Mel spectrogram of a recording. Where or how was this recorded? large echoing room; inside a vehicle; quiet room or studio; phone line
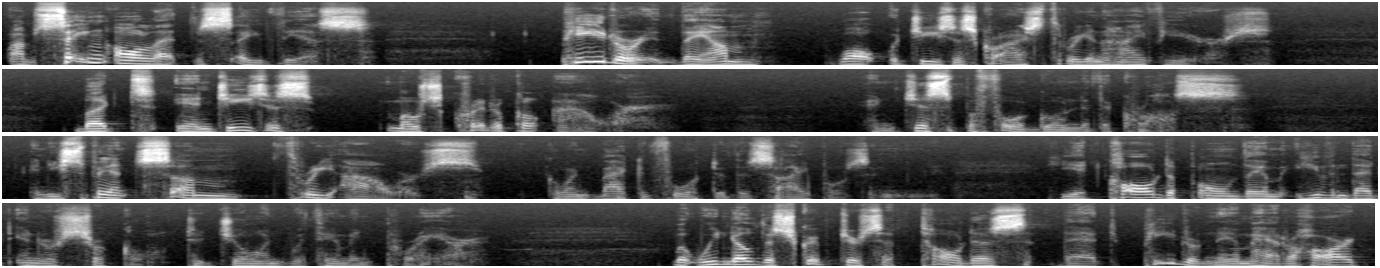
large echoing room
